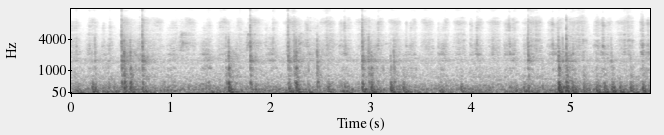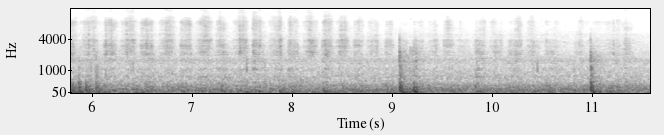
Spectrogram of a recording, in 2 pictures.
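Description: A coin scratching the coating off a paper scratch-off lottery ticket in quick, repeated scraping strokes.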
